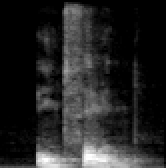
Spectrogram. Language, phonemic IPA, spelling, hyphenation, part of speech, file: Dutch, /ˌɔntˈvɑlə(n)/, ontvallen, ont‧val‧len, verb, Nl-ontvallen.ogg
- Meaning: 1. to slip out, to say something unintended 2. to become lost 3. to die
